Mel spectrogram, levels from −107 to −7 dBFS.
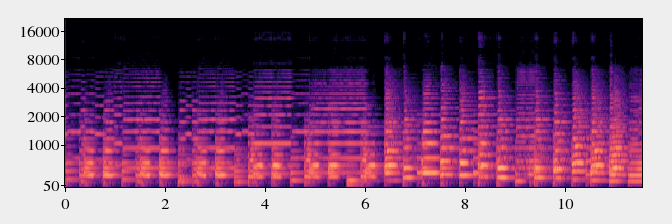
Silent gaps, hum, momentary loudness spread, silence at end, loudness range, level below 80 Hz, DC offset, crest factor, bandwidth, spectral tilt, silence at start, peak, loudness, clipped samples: none; none; 10 LU; 0 s; 4 LU; -68 dBFS; under 0.1%; 16 dB; 7 kHz; -7.5 dB/octave; 0 s; -18 dBFS; -34 LUFS; under 0.1%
